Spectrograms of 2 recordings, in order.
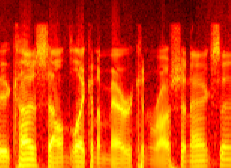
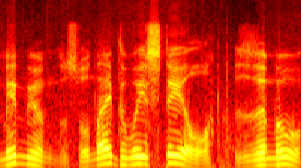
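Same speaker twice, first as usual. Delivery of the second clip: hammed-up, pitched-up cartoon villain accent; 5 semitones higher than usual. A streamer quoting something else the cartoon villain says, in a Gru accent. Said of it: "I wonder if I can do a Guru accent".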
